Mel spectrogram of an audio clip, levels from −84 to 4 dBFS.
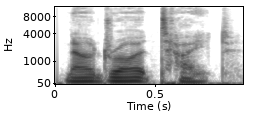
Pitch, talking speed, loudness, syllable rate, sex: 110 Hz, 255 wpm, -16 LUFS, 4.7 syllables/s, male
